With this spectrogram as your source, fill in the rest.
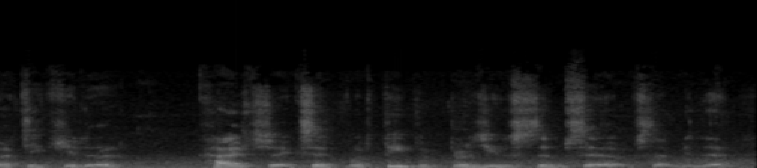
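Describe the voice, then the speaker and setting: There is noticeable background noise. A woman talks at a fairly slow pace. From Czech Republic. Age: 80s+. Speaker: Holocaust survivor. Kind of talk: interview answer.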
